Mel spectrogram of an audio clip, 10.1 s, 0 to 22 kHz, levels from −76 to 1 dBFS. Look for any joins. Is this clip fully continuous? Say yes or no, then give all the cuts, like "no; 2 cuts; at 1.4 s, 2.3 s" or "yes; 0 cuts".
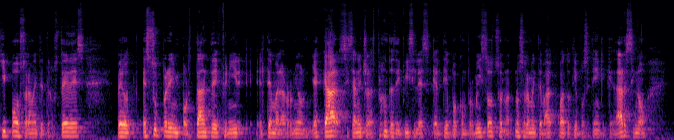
no; 2 cuts; at 3.8 s, 6.5 s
